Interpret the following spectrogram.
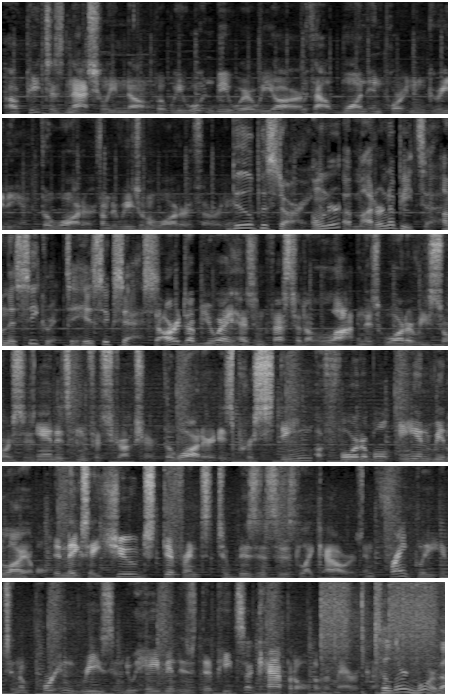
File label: radio ad; modern apizza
